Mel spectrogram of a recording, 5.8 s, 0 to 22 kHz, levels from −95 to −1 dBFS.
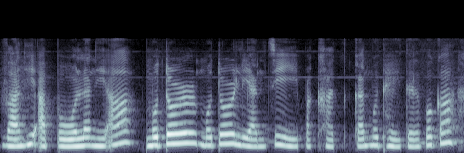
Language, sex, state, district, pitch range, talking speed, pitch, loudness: Mizo, female, Mizoram, Aizawl, 185-245 Hz, 185 wpm, 205 Hz, -16 LUFS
